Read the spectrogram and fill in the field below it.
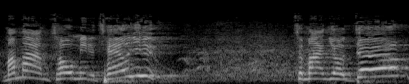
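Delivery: slow, overdone rehearsal of the line; over-the-top mirror rehearsal; too loud rehearsal. Pretend. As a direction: practice it too forcefully in the mirror. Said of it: "that's too loud".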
